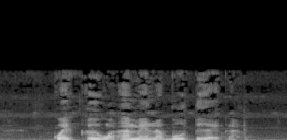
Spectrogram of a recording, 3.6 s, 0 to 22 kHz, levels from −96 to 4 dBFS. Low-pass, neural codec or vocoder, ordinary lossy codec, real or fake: 10.8 kHz; vocoder, 48 kHz, 128 mel bands, Vocos; MP3, 96 kbps; fake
